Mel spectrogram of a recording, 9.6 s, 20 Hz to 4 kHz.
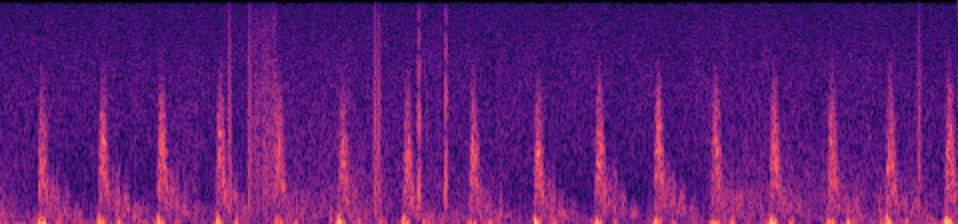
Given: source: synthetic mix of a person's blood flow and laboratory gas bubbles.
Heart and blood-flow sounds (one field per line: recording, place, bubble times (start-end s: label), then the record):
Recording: Doppler ultrasound of blood flow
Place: subclavian vein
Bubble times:
no bubbles
From the record:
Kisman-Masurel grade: 000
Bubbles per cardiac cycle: 0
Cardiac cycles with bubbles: 0%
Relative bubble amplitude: no bubbles discernible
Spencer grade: 0 (complete lack of bubble signals)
